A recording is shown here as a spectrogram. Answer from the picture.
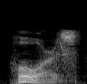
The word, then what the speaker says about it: hoarse: hoarse, 听起来有点哑的，这个哑这个发音很像马那个发音，这个马呢叫 horse, H-O-R-S-E, 但如果是讲这个沙哑的这个形容词呢，也就是 horse, H-O-A-R-S-E, You sound a little bit hoarse, 你听起来有点哑，刚感冒，我们就可以这样说了。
